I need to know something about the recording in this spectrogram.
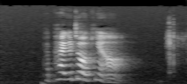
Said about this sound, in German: Ich mache mal ein Foto.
